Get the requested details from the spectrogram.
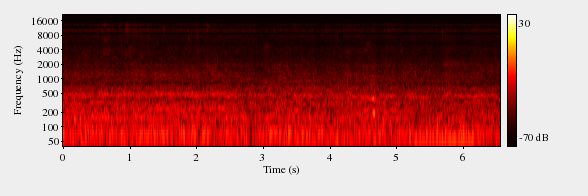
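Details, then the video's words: Working honey bee colony, soft continuous low hum with even loudness and a faint tick midway. "Xem đàn ong mật hoạt động như thế nào"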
